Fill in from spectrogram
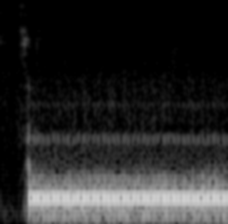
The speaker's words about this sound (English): You hear the phone ringing.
